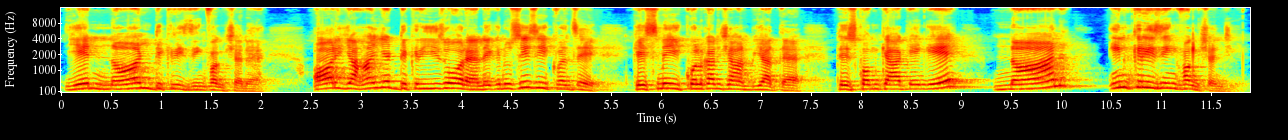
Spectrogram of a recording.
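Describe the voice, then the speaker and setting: A man teaching a math lesson, slowly asking and answering his own questions and calling his students "children". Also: sits high. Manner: slow, explains step by step, asks and answers his own questions; calls students "children" and "son". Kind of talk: whiteboard lecture.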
